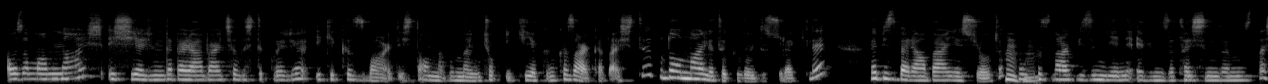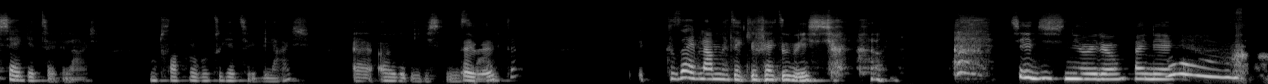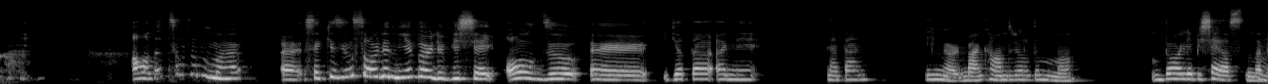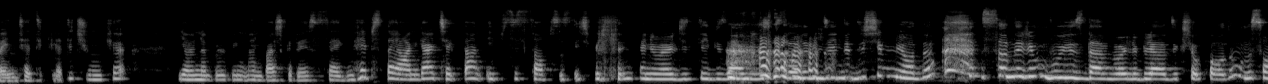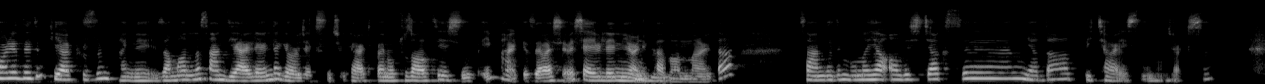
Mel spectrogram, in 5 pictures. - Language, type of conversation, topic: Turkish, advice, Eski partnerinizi sosyal medyada takip etmeyi neden bırakamıyorsunuz?
- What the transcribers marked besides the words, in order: other background noise; static; distorted speech; laughing while speaking: "etmiş"; chuckle; unintelligible speech; chuckle; unintelligible speech; laughing while speaking: "düşünmüyordum"; chuckle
